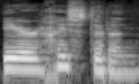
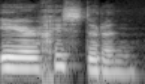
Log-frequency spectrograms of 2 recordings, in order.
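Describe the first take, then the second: No difference in how they are said.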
